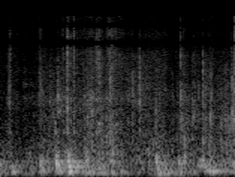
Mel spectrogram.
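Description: Dogs scuffling on a laminate floor, claws clicking in an irregular patter, with cardboard and paper rustling as they tear at a box.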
